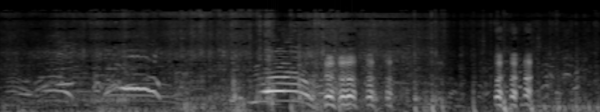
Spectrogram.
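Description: Children's voices calling out and squealing, with rapid laughter about halfway through and again near the end.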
